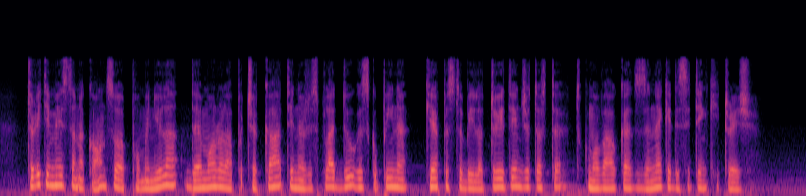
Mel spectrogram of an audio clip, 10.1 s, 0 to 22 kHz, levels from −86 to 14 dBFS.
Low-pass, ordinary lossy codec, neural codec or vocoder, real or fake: 7.2 kHz; none; codec, 16 kHz, 0.4 kbps, LongCat-Audio-Codec; fake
